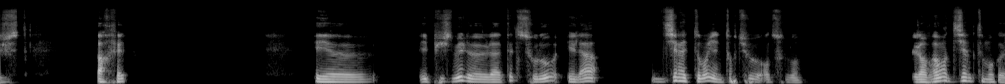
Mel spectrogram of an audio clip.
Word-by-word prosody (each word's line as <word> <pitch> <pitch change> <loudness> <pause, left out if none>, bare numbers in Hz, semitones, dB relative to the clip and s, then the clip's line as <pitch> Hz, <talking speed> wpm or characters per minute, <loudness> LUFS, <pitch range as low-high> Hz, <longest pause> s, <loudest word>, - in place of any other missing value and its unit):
juste - - -3 0.7
parfaite. - - +3 1.9
Et 125 -3 +5
heu, 115 0 0 0.4
et 130 +2 -2
puis - - -5
je 135 +1 -1
mets 170 - +5
le 120 -7 +1
la 115 -1 +2
tête 175 +1 -7
sous 120 - -1
l'eau 150 +7 +2
et 125 - 0
là, 150 +5 +1 0.5
directement 145 +2 +3
il - - +2
y - - +4
a - - +4
une 110 - -5
tortue, 140 +3 -5
heu, 120 - -3
en 115 - -6
dessous 110 -1 -8
de - - -14
moi 100 -1 -8 1.1
alors 115 0 +5
vraiment 150 +8 +4
directement 150 -6 -1
quoi, 105 -2 -3
125 Hz, 180 wpm, -25 LUFS, 115-150 Hz, 1.9 s, Et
